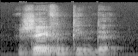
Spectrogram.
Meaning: seventeenth
- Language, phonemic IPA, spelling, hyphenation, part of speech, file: Dutch, /ˈzeː.və(n)ˌtin.də/, zeventiende, ze‧ven‧tien‧de, adjective, Nl-zeventiende.ogg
